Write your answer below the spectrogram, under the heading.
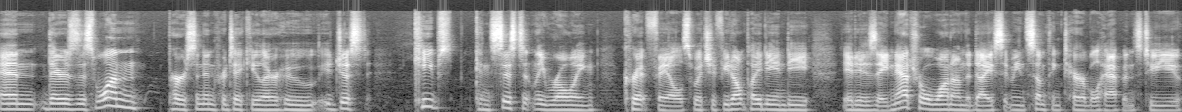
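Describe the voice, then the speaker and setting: At a moderate pace with ordinary pitch variation, the voice comes through on a very clean recording with a silent background. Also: man, fairly high pitch for a man. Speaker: podcast host. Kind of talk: casual comedic banter. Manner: loud, animated.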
